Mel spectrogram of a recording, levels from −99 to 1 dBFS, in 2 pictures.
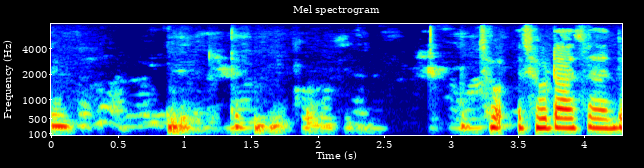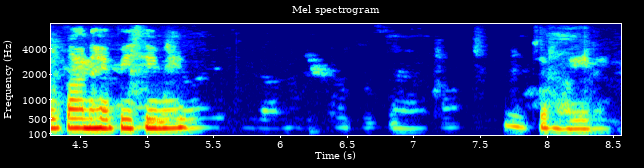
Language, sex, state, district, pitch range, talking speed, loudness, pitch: Hindi, female, Bihar, Kishanganj, 245-280 Hz, 50 wpm, -18 LUFS, 255 Hz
